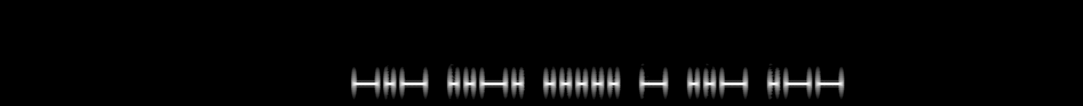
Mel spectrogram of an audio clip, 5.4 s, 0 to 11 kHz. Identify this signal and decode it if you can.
Morse code, heard as a keyed tone, about 30 wpm, 700 Hz. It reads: KF5TUW
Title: USA Call Signs - 6 Characters - Repeated 3x - 30wpm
